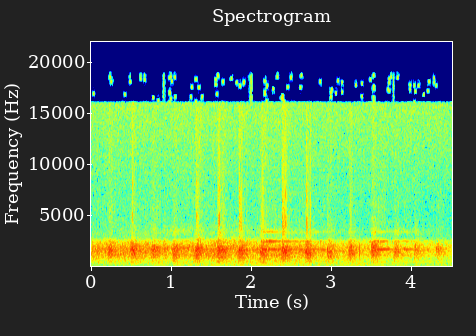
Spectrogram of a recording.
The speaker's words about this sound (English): Have you ever visited a railroad freight yard? It's a fascinating sight, and in a very real sense, the focal point of a stronger America.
